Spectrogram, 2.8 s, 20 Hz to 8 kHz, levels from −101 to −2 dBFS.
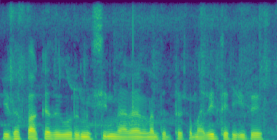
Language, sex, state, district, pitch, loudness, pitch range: Tamil, male, Tamil Nadu, Kanyakumari, 115 Hz, -19 LUFS, 110-120 Hz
